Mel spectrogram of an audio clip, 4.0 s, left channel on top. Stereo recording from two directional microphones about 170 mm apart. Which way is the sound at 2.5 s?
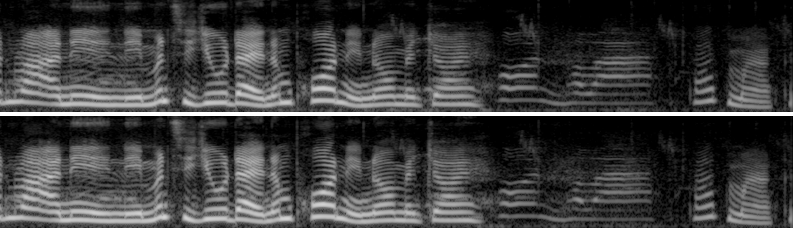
45° left (ahead or behind).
